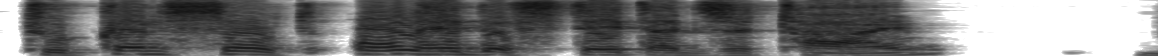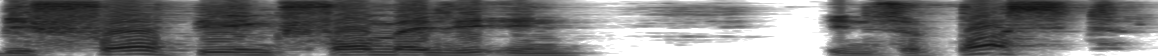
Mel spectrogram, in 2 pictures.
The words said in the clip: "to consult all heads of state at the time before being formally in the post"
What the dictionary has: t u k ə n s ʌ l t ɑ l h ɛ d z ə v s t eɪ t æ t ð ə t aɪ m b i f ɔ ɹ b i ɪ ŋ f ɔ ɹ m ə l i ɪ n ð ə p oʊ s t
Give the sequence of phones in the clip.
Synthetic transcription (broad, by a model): t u k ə n s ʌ l t ɑ l h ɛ d ə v s t eɪ t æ t ð ə t aɪ m b i f ɔ ɹ b i ɪ ŋ f ɔ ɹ m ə l i ɪ n ð ə p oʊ s t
